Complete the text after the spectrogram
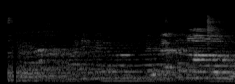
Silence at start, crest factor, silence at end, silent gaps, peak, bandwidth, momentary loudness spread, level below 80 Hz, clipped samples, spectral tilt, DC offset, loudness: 0.05 s; 20 dB; 0 s; none; -24 dBFS; 11 kHz; 14 LU; under -90 dBFS; under 0.1%; -2.5 dB/octave; under 0.1%; -42 LUFS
